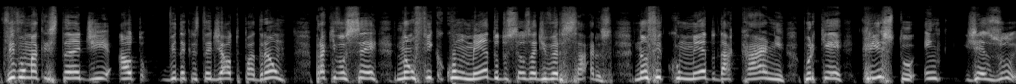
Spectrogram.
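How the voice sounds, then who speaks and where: A man's voice: very high voice, dry recording, studio quality. A man with a Brazilian Portuguese accent, preaching a livestreamed Bible teaching, explaining with homely everyday examples and earnest exhortation.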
